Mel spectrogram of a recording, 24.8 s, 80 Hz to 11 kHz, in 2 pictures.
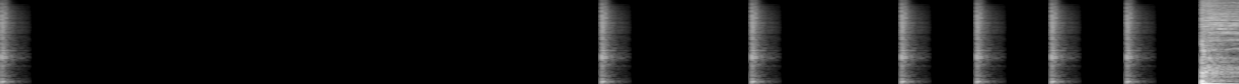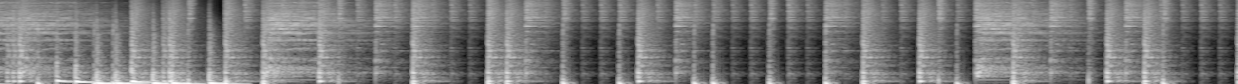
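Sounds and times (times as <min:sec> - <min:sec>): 
snare drum break: 0:12.0 - 0:24.7.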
